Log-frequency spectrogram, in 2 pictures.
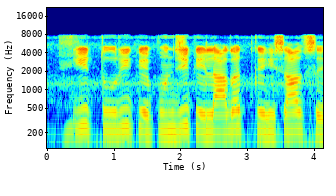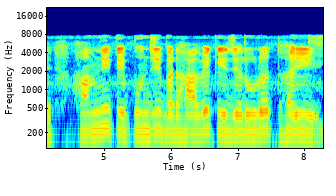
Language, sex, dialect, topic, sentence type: Magahi, female, Central/Standard, banking, statement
